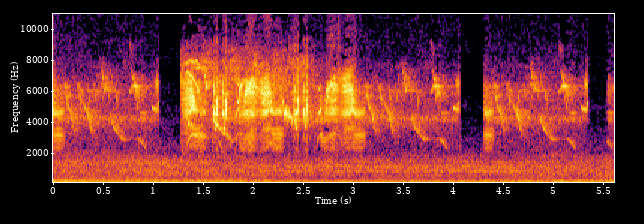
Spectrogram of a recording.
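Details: Common waxbill, small estrildid finch of sub-Saharan Africa commonly kept in captivity, giving a short loud buzzy chattering burst of high notes flanked by softer repeated down-slurred chirps at a brisk pace.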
